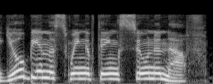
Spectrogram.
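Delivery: ordinary talk, nothing marked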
